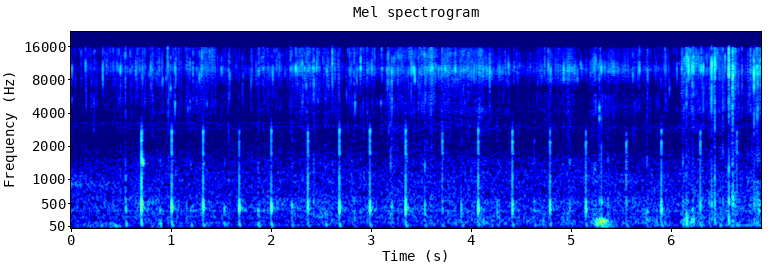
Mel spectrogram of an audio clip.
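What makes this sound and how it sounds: Two small hollow blue plastic mesh velcro hair rollers are held close to the microphone, scratched with long yellow fingernails, and rubbed with fingers. The result is a quiet, steady run of sharp, regularly spaced clicks over a bright, hissy scratching texture. The scratching grows louder and more rustling near the end.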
